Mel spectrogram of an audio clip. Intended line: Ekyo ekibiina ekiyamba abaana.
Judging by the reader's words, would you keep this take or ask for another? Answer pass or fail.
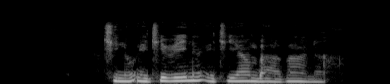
fail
